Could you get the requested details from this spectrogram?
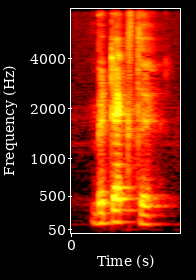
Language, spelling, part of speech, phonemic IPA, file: Dutch, bedekte, verb, /bəˈdɛktə/, Nl-bedekte.ogg
- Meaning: inflection of bedekken: 1. singular past indicative 2. singular past subjunctive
